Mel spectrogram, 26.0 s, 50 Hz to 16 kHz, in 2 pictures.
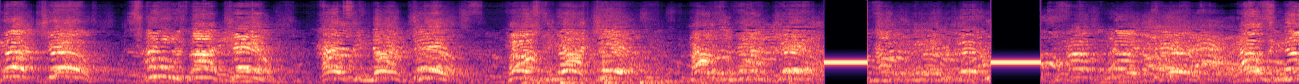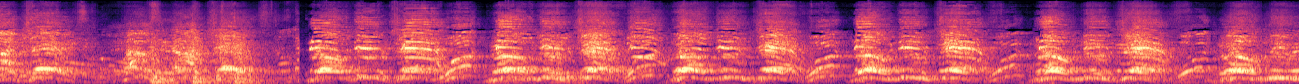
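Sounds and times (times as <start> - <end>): crowd chanting slogans: 0.0 - 9.9, 10.6 - 25.9.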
